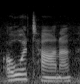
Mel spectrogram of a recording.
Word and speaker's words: Owatonna: I wrote it out, you probably couldn't even pronounce it, but it's called Owatonna, which is an Indian name, and it's in southern Minnesota, quite near Rochester, where the Mayo Clinic is.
